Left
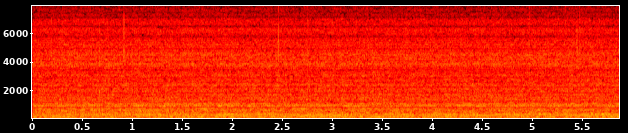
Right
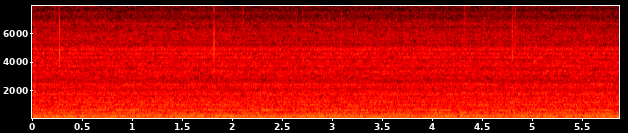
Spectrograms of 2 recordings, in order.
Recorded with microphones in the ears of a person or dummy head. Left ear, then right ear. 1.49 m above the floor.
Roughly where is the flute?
I don't hear a flute.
